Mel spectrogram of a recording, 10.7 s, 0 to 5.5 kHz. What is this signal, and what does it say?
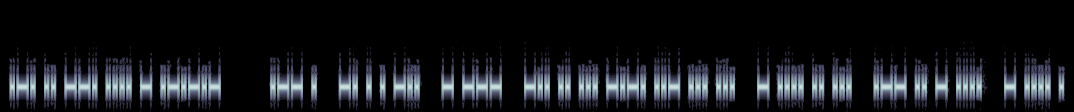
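Morse code, heard as a keyed tone, about 34 wpm, 600 Hz. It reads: RIGHT. WE NEED TO DISCUSS THIS WITH THE
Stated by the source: Morse practice at 35 wpm from CW med Gnister, sending Ken Follett's novel Never in English.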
